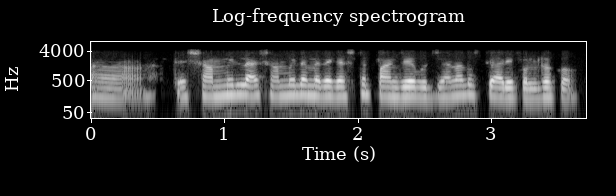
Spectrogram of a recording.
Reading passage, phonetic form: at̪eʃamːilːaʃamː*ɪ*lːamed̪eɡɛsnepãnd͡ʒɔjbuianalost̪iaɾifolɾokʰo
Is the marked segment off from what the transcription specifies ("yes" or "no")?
yes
